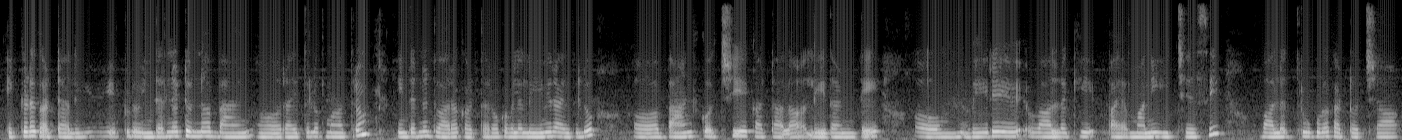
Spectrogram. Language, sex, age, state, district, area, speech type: Telugu, female, 18-30, Telangana, Sangareddy, urban, spontaneous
